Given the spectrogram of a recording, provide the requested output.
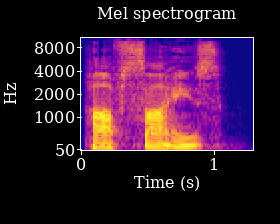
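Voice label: "half size", British English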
